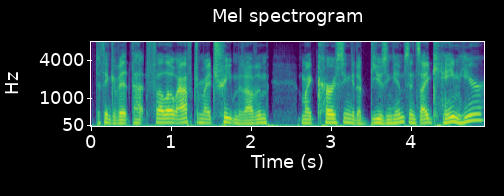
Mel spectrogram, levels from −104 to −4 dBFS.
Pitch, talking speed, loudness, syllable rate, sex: 135 Hz, 220 wpm, -18 LUFS, 6.4 syllables/s, male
